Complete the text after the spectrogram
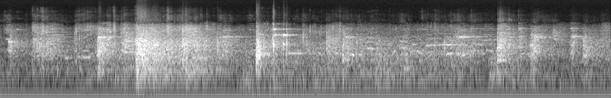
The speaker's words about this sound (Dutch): een grote groep mensen, druk bezig om barricades op te bouwen. Barricades van steigerpijpen, hout en autobanden. Er wordt gedisciplineerd gewerkt en de pers is ook grotendeels aanwezig. En ik kan jullie alleen maar wat barricadegeluiden laten horen.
